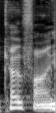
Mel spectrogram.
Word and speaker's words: Ko-fi: pronounce it Ko-fi? Ko-fi? – Yeah, yeah. I don't like the guys that do that.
